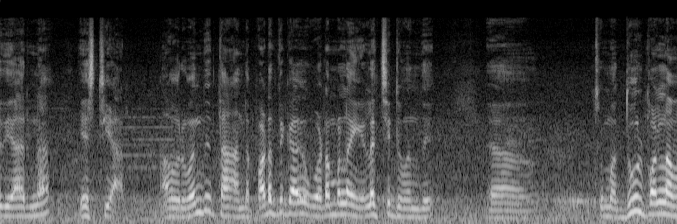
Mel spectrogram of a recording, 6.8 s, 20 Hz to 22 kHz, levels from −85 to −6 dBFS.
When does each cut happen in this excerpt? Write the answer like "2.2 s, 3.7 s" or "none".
none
